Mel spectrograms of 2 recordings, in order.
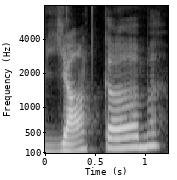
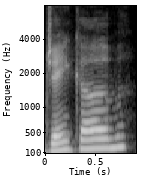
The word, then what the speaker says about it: Jakob: Wait, that's how you say his name? Jakob? Ain't no way. It's not Jacob?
